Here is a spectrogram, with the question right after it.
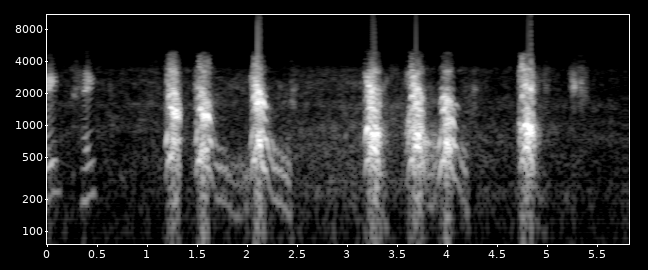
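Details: Jack Russell Terrier mix meeting a turtle, giving a series of sharp, high barks in uneven bursts, about eight barks with short pauses between them.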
